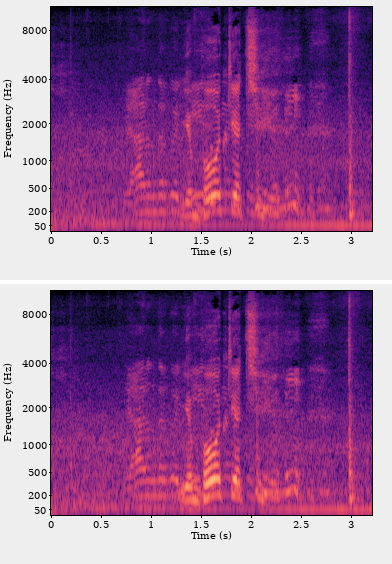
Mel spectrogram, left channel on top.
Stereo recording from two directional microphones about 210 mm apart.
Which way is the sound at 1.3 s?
30° right (ahead or behind).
